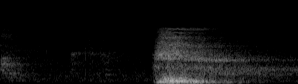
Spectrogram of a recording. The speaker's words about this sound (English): deep breath.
